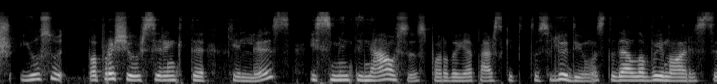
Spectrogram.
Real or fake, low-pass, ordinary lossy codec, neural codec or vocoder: real; 9.9 kHz; Opus, 16 kbps; none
